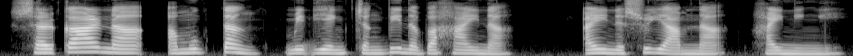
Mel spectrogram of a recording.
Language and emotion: Manipuri, neutral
